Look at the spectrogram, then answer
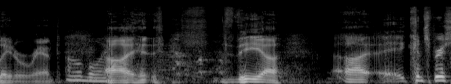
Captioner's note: a few chuckles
